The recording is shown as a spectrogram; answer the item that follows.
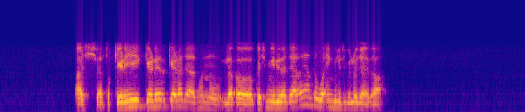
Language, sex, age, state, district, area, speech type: Dogri, male, 18-30, Jammu and Kashmir, Samba, rural, conversation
